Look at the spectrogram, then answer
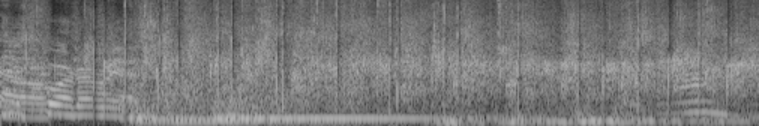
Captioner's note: cheers and applause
